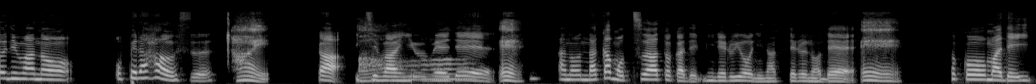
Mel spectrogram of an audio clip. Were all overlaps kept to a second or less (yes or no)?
no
